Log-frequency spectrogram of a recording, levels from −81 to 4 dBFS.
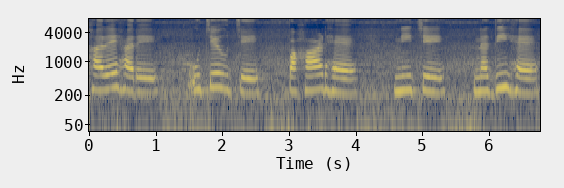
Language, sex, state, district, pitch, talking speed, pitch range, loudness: Hindi, female, Haryana, Jhajjar, 245 Hz, 80 wpm, 230-265 Hz, -16 LUFS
